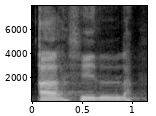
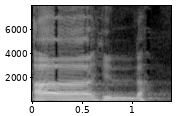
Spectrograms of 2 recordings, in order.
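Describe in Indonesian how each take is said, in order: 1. Vokal pembuka dibaca pendek. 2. Vokal pembuka dibaca panjang. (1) "kena baca pendek je lah" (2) "jangan baca ahillah. Walaupun sedap bunyi, tapi salah"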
